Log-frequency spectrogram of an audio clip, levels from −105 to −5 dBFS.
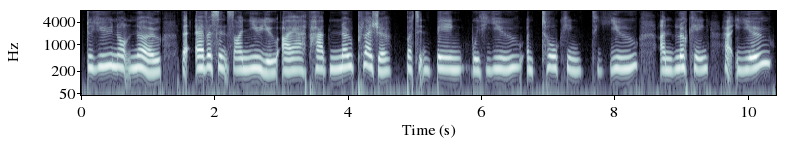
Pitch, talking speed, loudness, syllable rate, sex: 230 Hz, 160 wpm, -19 LUFS, 4.0 syllables/s, female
